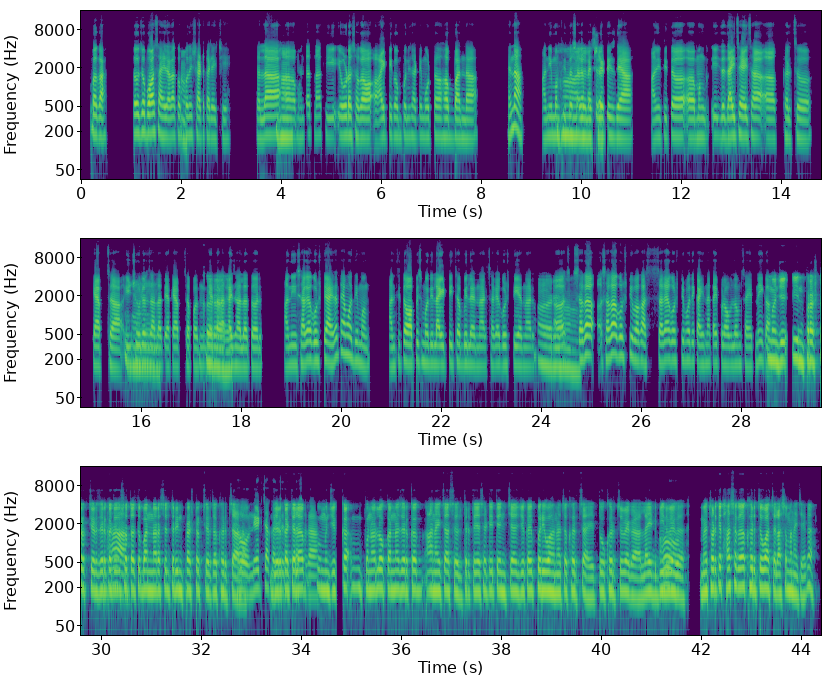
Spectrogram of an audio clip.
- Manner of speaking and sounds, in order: in English: "हब"; in English: "फॅसिलिटीज"; in English: "कॅबचा, इन्शुरन्स"; in English: "कॅबचा"; in English: "इन्फ्रास्ट्रक्चर"; in English: "इन्फ्रास्ट्रक्चरचा"
- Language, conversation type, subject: Marathi, podcast, भविष्यात कामाचा दिवस मुख्यतः ऑफिसमध्ये असेल की घरातून, तुमच्या अनुभवातून तुम्हाला काय वाटते?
